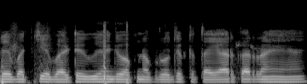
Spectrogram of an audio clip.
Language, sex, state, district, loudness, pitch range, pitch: Hindi, male, Bihar, Gopalganj, -25 LUFS, 115-120 Hz, 120 Hz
